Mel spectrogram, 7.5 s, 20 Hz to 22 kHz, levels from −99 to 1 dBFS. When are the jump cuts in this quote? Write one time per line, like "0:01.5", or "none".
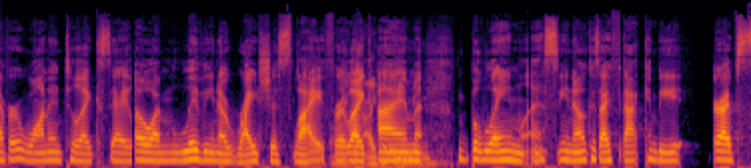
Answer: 0:01.3
0:06.2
